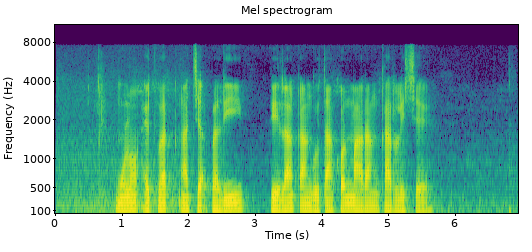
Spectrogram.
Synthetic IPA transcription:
mulɔʔɛt̪ward̪̚ŋad̥ʒ̥ä̤ʔb̥ä̤li | b̥e̤lakaŋɡot̪akɔnmaɾaŋkarlise

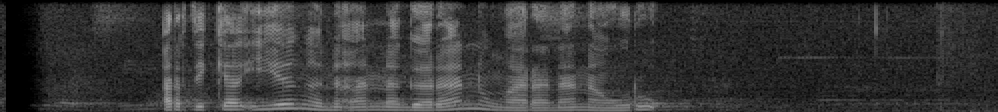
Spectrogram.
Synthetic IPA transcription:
ʔart̪ikalijəŋanaʔanːəɡaɾanuŋaɾananauɾuʔ

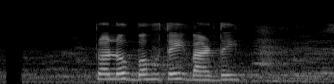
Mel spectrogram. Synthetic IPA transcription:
prʌloɡ̚bʌɦut̪ʌjbãɽd̪ʌj

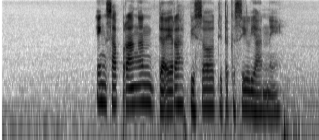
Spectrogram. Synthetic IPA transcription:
ʔɪŋsapɾaŋand̥ä̤ʔeɾahb̥i̤sɔd̪̥i̤t̪əɡ̥ə̤siliane

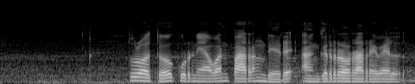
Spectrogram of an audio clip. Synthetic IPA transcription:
t̪ulɔd̪̥ɔ̤kurniawanpaɾəŋde̤ɾɛʔaŋɡərːoɾaɾewɛl

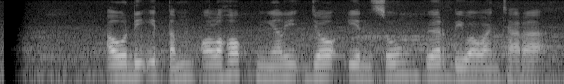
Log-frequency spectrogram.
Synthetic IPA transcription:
ʔaudiʔːt̪əmɔlɔɦɔk̚niŋalid͡ʒɔinsuŋkɨrdiwawaɲt͡ʃaɾa

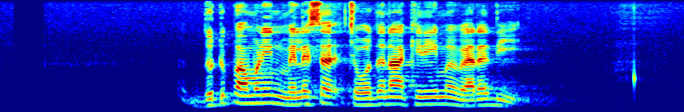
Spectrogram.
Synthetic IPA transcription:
d̪uʈupaməɳinmelesət͡ʃoːd̪ənaːkiɾiːməʋæɾəd̪ḭː

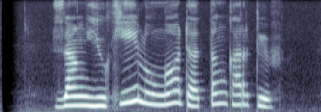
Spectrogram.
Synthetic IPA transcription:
zaŋjukʰiluŋɔɖ̥a̤t̪əŋkarɖ̥ɪf

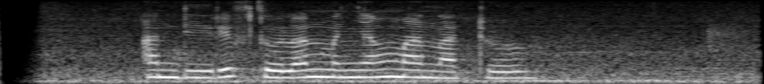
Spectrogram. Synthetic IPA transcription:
ʔandiɾɪfd̪̥o̤lanməɲaŋmanaɖ̥o̤

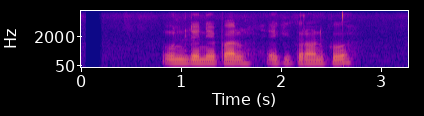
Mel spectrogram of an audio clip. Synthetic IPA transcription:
unlenepalekikʌɾʌɳko

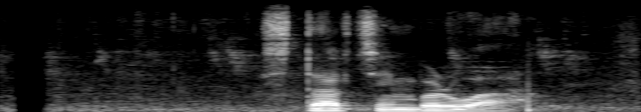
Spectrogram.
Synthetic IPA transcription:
sʈaɾt͡ʃembəɾwa

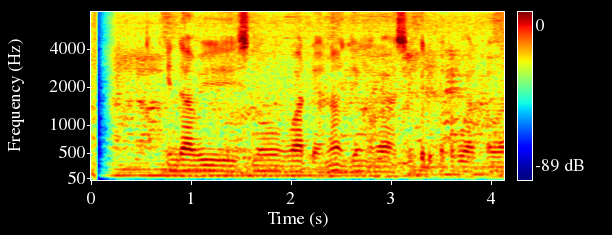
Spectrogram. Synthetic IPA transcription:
indawisnuwardanad͡ʒəŋalasikədupat̪əkwart̪awa

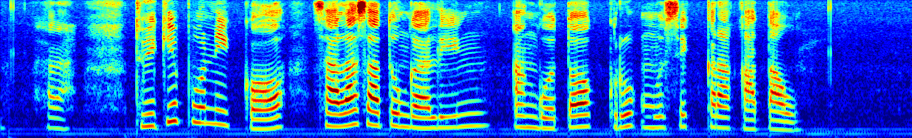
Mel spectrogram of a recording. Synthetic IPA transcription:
d̪̥ṳikipunikɔ | salahsat̪uŋɡalɪŋaŋɡot̪ɔɡ̥ɾup̚musɪkːɾakat̪au

